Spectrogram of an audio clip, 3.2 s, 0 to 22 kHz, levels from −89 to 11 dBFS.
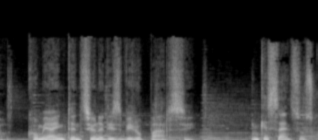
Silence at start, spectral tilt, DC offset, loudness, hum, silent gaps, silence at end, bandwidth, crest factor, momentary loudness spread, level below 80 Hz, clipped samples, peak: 0 s; -4.5 dB/octave; under 0.1%; -17 LUFS; none; none; 0 s; 16.5 kHz; 16 dB; 14 LU; -40 dBFS; under 0.1%; -2 dBFS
